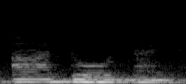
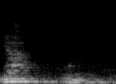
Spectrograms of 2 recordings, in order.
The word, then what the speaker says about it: YHWH: Jadi tulisannya YHWH tapi huruf vokalnya itu diambil dari vokal Adonai untuk mengajarkan kepada kita kalau ketemu kata YHWH bacanya Adonai. Makanya saya heran ada orang-orang Kristen yang katanya belajar bahasa Ibrani, yang katanya belajar budaya Semit, tetapi nama Tuhan disebut-sebut Yahweh. Nama Tuhan disebut-sebut Yehovah.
